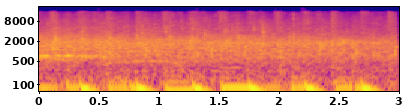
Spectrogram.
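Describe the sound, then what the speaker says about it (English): Esports audience applauding a team at a Counter-Strike tournament, steady dense clapping from a crowd in an event hall, continuous and fairly loud with no voices over it. "Guys, round of applause for Neo and FaZe."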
